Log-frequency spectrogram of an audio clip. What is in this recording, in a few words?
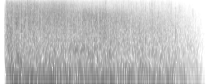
bomb blow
